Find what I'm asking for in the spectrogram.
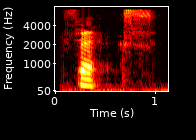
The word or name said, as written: fex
